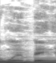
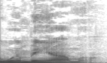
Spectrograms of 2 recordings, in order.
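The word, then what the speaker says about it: Wembanyama: root for whoever drafted Victor win being I don't know I said his name wrong whoever drafted Victor wimbleyama all right it might sound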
